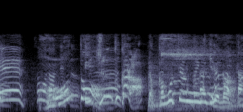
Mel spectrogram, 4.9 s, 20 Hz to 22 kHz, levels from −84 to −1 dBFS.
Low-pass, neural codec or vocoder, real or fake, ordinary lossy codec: 7.2 kHz; none; real; Opus, 32 kbps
